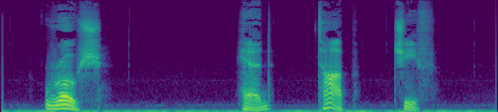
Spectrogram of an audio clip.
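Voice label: "רֹאשׁ", Hebrew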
